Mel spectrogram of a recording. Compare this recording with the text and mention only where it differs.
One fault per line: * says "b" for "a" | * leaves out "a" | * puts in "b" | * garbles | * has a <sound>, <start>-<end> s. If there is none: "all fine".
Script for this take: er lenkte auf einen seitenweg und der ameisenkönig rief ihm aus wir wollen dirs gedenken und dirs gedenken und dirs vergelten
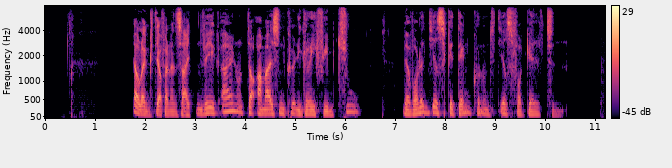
* puts in "ein"
* says "zu" for "aus"
* leaves out "gedenken und dirs"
